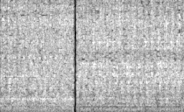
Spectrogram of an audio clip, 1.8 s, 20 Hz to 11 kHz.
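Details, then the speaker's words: SPI Mini, petrol, engine warming after running a while, idle starting to drop, coolant about 77, inlet 34; even smooth fast idle with steady low hum, no knocks or misfires; normal fast idle. "so the car has been running for a bit now you can see the idles starting to drop down we've got some temperature in this engine now"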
